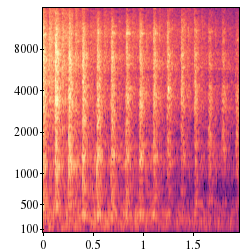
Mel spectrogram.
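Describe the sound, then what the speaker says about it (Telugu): A truck engine running at a roadside, with a steady, rapid knocking pulse close by and no talk over it. "బండి స్టార్ట్ చేద్దాం."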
